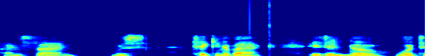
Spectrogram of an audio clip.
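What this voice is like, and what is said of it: Usual voice. Nothing is said of it.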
